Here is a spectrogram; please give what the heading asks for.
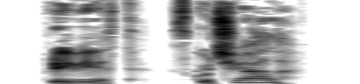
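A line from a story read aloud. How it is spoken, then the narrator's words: Quiet, tired. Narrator (Russian): Его голос звучит тихо и устало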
